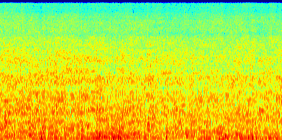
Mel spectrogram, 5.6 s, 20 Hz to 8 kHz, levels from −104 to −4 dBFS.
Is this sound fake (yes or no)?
yes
